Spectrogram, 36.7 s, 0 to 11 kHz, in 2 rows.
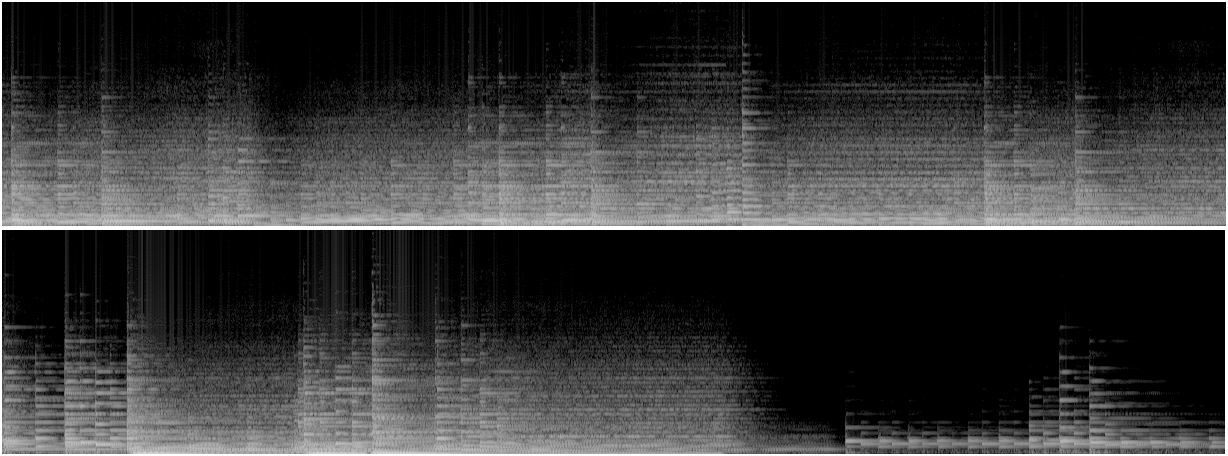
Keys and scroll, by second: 0.2 BackSpace, 2.1 e.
